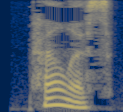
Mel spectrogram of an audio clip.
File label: "Palace", English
